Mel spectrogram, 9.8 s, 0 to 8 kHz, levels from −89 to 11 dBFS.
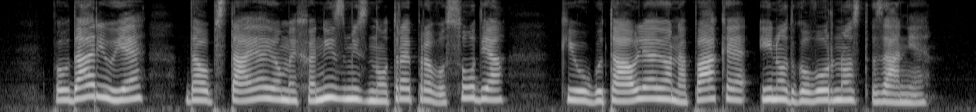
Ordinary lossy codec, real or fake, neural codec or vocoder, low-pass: none; real; none; none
